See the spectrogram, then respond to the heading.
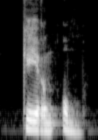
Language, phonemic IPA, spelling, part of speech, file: Dutch, /ˈkerə(n) ˈɔm/, keren om, verb, Nl-keren om.ogg
- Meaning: inflection of omkeren: 1. plural present indicative 2. plural present subjunctive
